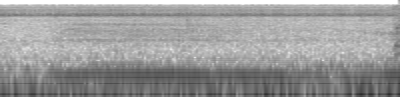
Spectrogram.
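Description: A man humming a low, steady "mmm" for almost two seconds, dipping slightly in pitch near the end.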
